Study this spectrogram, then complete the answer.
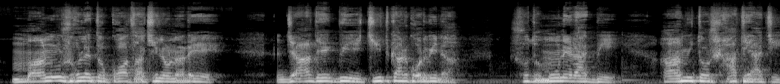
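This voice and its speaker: A man's cartoonish character voice, fairly high and fairly even in intonation, over faint background music. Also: moderate pace. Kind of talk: Sanskrit incantation. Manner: commanding, calm.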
